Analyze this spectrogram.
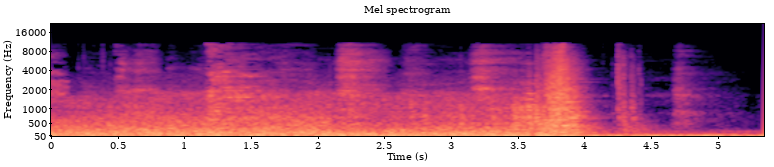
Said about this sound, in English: Can't imagine that lock is going to hold for long. Sensors will have shown this hatch opening. They'll send someone down to check it.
